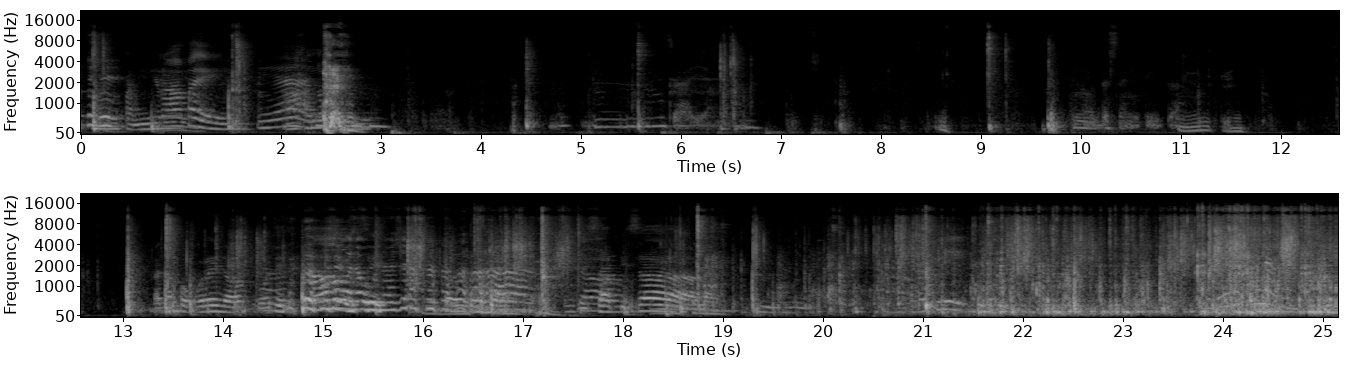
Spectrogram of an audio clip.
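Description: Plastic tiles click and clack on a table.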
